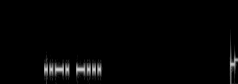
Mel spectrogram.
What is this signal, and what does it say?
Morse code, heard as a keyed tone, about 44 wpm, 700 Hz. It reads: FB
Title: Top 180 QSO Elements 45wpm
